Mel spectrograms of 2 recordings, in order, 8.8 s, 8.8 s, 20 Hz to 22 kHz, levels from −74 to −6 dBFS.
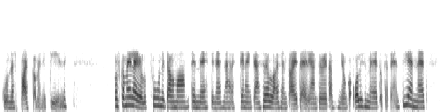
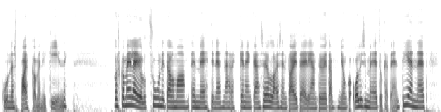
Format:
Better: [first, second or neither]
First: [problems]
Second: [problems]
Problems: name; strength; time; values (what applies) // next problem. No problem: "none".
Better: second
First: phone-call audio; poor line; nothing above 3 kHz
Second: none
